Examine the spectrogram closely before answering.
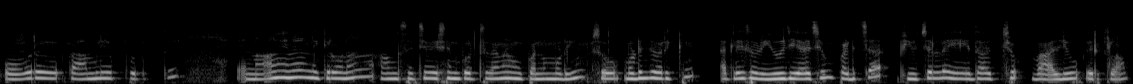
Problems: none marked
